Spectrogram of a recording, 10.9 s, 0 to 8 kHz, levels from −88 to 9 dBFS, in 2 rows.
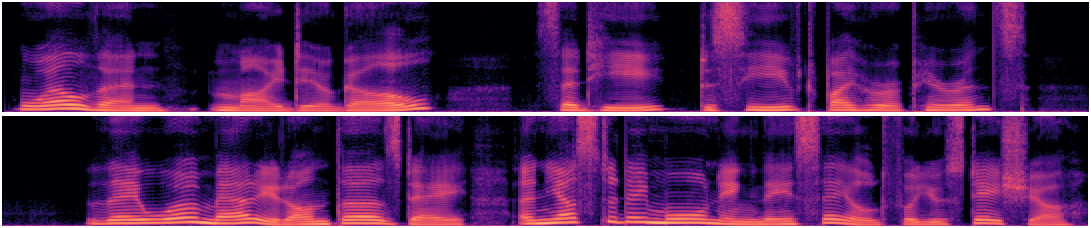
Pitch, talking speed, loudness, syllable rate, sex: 200 Hz, 125 wpm, -17 LUFS, 4.1 syllables/s, female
